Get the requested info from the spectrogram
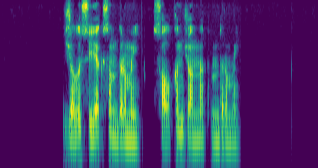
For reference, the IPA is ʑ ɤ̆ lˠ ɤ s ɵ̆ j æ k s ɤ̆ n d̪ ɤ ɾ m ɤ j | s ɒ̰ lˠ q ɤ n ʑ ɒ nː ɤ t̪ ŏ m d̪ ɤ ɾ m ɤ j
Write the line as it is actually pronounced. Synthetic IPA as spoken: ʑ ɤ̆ lˠ ɤ s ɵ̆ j æ k s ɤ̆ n d̪ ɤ ɾ m ɤ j | s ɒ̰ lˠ q ɤ n ʑ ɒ nː ɤ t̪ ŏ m d̪ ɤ ɾ m ɤ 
